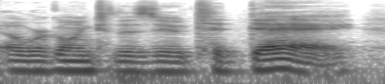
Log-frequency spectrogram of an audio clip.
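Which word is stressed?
today. The stress is on the word today.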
